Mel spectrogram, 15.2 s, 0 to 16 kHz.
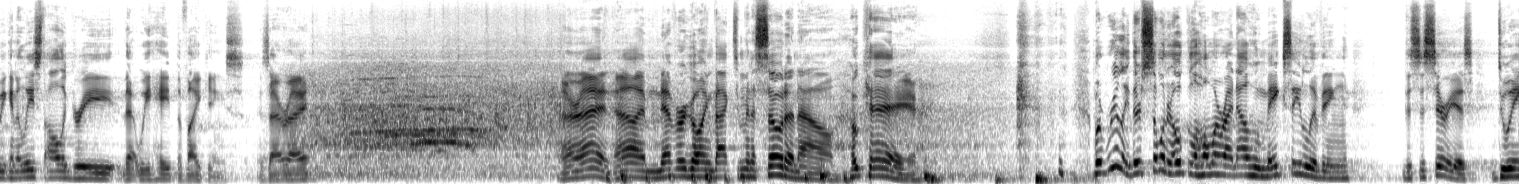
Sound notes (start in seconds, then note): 2.8 cheering; 9.8 laughs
